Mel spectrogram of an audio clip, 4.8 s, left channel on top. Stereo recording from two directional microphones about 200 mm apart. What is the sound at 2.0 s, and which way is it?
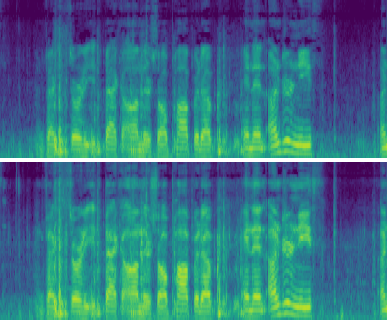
Speech, 50° right (ahead or behind).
